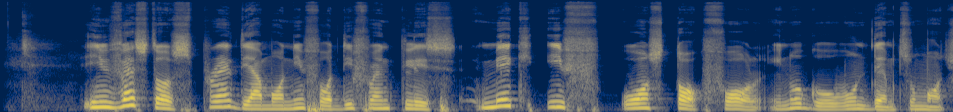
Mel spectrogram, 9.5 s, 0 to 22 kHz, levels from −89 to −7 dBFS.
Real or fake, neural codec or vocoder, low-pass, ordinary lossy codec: fake; vocoder, 48 kHz, 128 mel bands, Vocos; none; none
